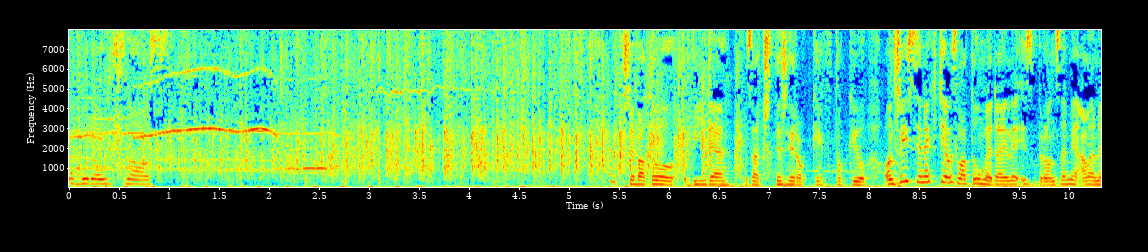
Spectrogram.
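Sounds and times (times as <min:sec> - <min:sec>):
audience applause: 0:00.0 - 0:06.8
speech: 0:00.1 - 0:01.0, 0:05.4 - 0:10.3.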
